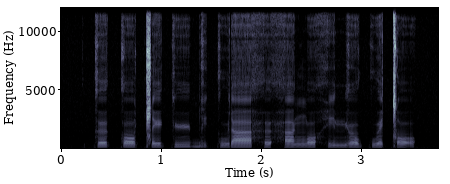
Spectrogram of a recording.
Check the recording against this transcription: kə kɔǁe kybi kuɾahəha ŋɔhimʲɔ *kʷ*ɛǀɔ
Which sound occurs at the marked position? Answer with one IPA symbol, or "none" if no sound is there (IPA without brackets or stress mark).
kʷ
